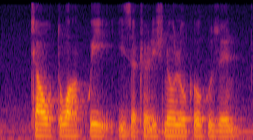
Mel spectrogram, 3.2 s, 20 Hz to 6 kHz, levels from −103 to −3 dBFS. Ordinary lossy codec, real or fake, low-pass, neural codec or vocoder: none; real; 5.4 kHz; none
